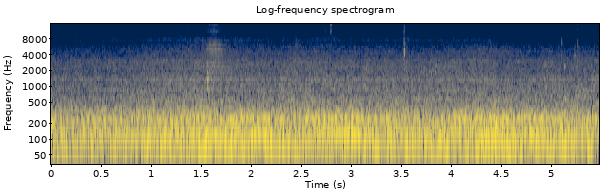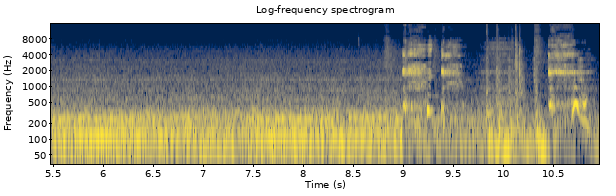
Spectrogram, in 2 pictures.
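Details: Adult man with flu coughing, heard from inside a van over steady engine and road rumble on an icy road: a short run of about three harsh cough bursts.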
